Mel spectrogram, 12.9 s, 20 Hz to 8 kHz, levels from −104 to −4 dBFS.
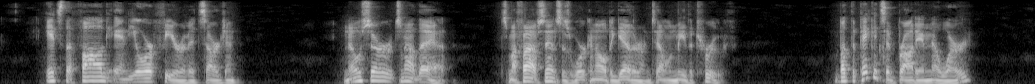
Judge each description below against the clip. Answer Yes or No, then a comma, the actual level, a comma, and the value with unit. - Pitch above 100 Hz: No, very low, 90 Hz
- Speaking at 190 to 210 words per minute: No, average, 160 wpm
